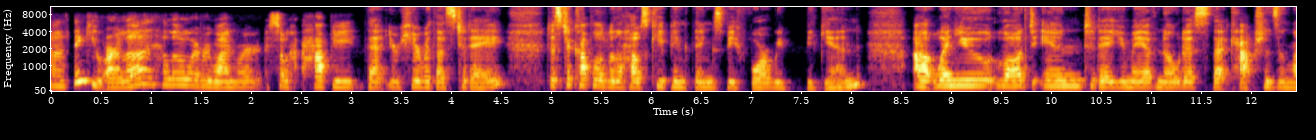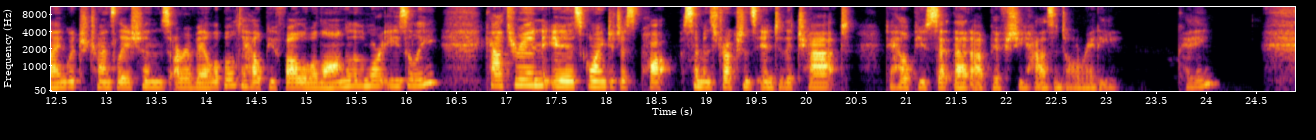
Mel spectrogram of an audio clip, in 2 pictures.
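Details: Adult woman; Normal speech.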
